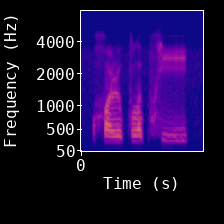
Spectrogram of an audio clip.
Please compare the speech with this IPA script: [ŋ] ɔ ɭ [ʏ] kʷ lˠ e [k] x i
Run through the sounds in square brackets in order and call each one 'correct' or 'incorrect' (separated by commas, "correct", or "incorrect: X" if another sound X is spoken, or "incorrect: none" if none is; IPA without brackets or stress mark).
incorrect: x, correct, incorrect: kʷ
